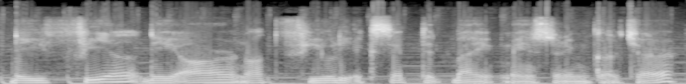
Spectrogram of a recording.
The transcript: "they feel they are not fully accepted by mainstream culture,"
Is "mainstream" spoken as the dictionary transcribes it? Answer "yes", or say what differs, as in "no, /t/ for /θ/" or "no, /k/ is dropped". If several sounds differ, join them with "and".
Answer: yes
